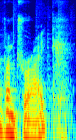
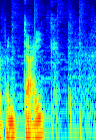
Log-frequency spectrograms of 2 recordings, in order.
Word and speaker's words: Van Dyke: uh who is there Tyler van drike I think that seems to be a mispronunciation if I'm seeing this correctly I think it's Tyler Van Dyke um but I think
